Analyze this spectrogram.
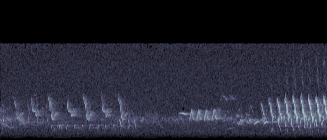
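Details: Tree pipit singing in Bakkum, the Netherlands: a series of repeated high chipping notes, a softer pause, then a fast trilled run of rising notes; other songbirds such as nightingale, willow warbler, chiffchaff and great tit may be present.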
